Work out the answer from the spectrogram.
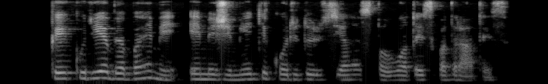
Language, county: Lithuanian, Telšiai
